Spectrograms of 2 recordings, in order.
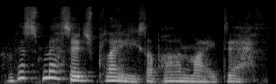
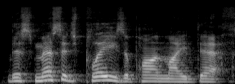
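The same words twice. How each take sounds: First: It is said in a put-on character voice. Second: It is said in the speaker's ordinary voice.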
